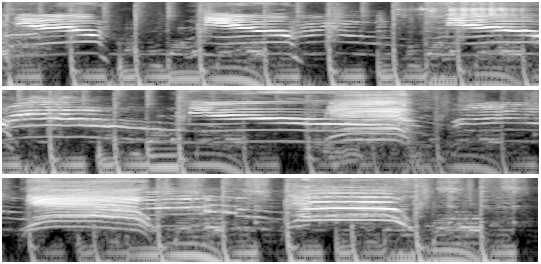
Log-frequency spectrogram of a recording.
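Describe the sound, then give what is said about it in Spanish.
A cat meows angrily and insistently, a rapid string of loud, drawn-out yowls and cries one after another, without pause for about twelve seconds. “De una gata enfurecida que no dejaba salir a alguien de su casa.”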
